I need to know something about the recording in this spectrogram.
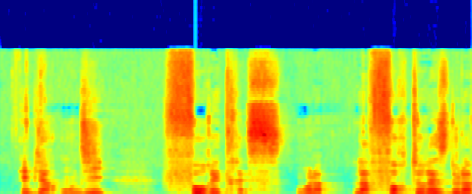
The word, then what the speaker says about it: Forêtresse: suivant alors celui-ci est-ce qu'on dit foress ou for tresse et bien on dit forêtresse voilà la forteresse de la forêt et en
